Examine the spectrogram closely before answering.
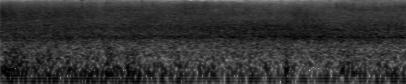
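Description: A second car pulls out and drives off nearby.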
